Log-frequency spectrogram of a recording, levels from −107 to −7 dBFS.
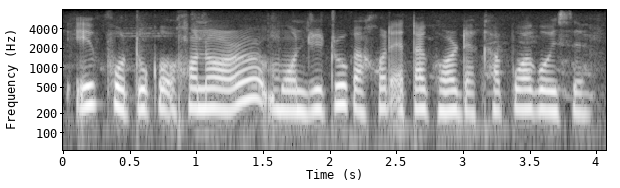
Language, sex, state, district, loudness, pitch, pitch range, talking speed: Assamese, female, Assam, Sonitpur, -17 LUFS, 230 Hz, 220-240 Hz, 160 wpm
